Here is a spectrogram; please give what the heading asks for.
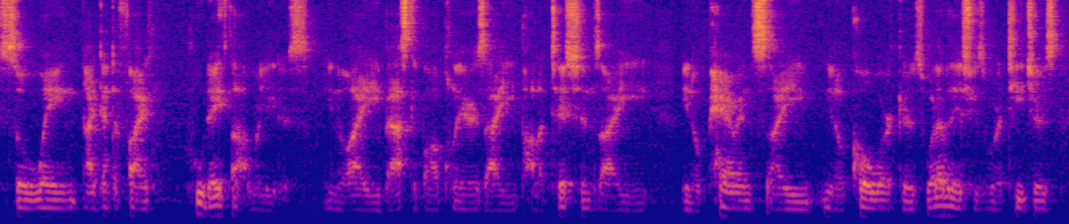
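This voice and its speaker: A man from the US speaking in a documentary interview as a program adviser, measured and earnest, often saying "you know". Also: rumbling low, reverberant, slight background noise. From United States.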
